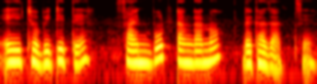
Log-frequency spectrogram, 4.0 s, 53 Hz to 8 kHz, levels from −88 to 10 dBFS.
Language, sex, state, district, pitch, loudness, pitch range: Bengali, female, Assam, Hailakandi, 195 Hz, -14 LUFS, 185-215 Hz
